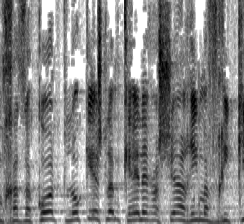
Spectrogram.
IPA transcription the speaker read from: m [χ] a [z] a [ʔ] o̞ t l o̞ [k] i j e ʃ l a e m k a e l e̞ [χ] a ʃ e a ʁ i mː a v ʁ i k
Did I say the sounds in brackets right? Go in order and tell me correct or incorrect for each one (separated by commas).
correct, correct, incorrect, correct, incorrect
